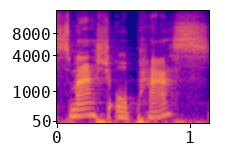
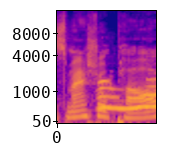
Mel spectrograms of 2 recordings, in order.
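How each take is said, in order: First: It is said in a plain American accent. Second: It is said in a posh British accent. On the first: "normally for you guys" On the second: "in a British accent"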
